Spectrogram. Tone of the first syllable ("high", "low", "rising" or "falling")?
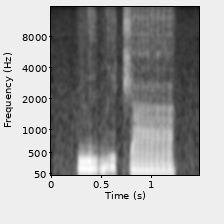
low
